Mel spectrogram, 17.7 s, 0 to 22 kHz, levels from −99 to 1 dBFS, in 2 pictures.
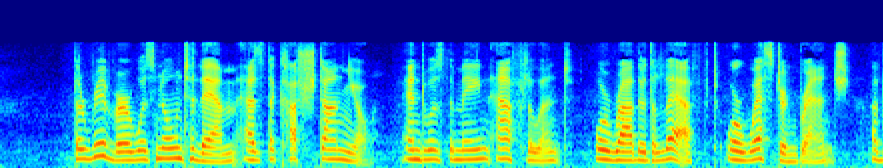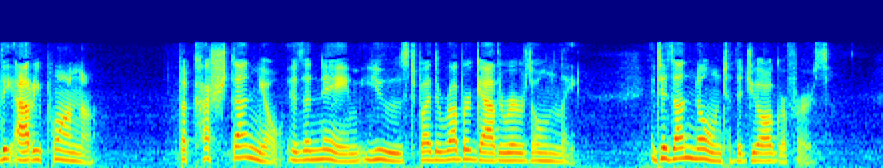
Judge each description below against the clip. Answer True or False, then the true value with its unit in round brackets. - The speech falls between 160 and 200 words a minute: False (140 wpm)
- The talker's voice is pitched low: False (205 Hz)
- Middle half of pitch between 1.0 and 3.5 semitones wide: True (3.2 semitones)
